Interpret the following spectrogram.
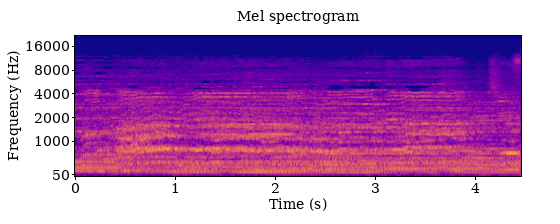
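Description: Christian worship music with many voices singing together in sustained, flowing lines.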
